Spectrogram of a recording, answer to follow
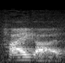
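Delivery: ordinary talk, nothing marked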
